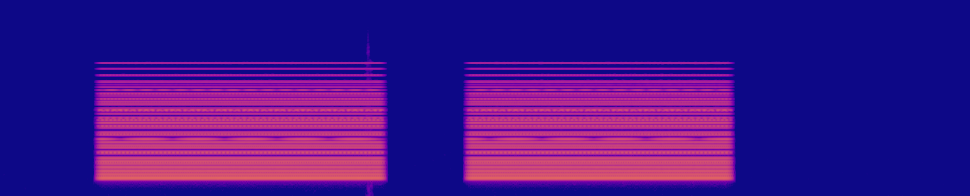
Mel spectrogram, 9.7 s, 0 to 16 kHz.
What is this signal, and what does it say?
Train horn signal, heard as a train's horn. 2 long. On North American railways: brakes released, proceed.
